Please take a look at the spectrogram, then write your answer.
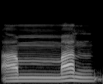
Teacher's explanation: মিম সাকিন হরকতের বামে মিমে তাশদি এজন্য এখানে ওয়াজিব গুন্না করতে হবে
